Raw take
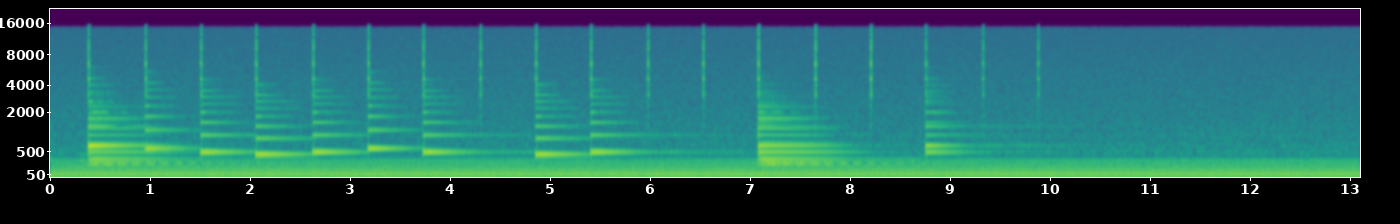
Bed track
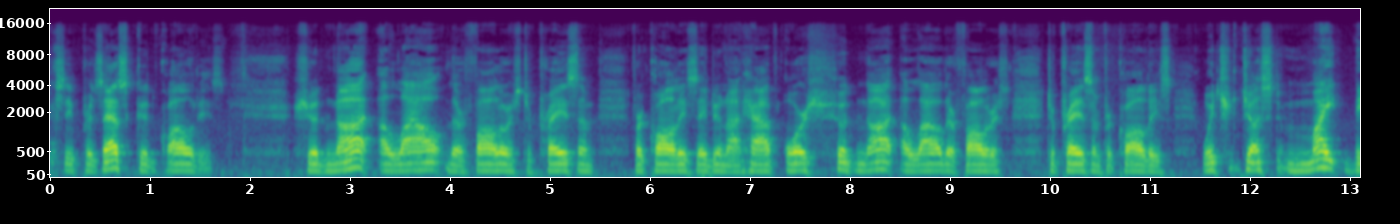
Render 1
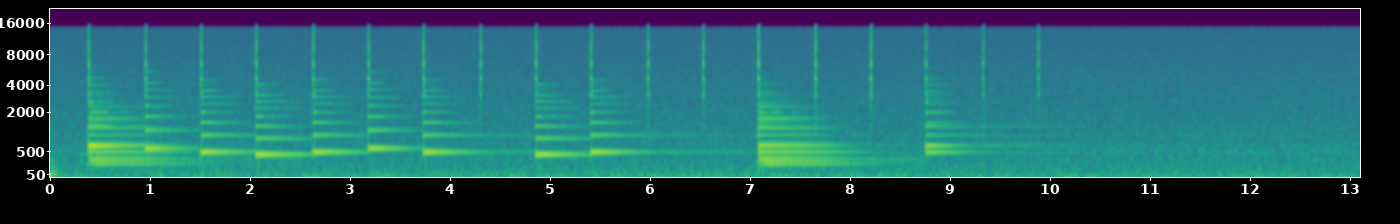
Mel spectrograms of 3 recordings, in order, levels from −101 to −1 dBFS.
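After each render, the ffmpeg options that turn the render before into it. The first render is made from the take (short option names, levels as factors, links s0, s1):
-af "bandreject=f=60:t=h:w=6,bandreject=f=120:t=h:w=6,bandreject=f=180:t=h:w=6,bandreject=f=240:t=h:w=6,bandreject=f=300:t=h:w=6,bandreject=f=360:t=h:w=6"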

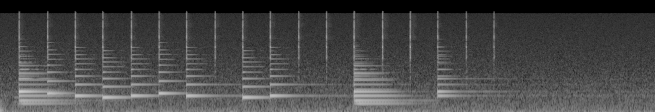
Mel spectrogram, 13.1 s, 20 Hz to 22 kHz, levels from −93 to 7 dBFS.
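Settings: -af "afftdn=nr=6:nf=-39"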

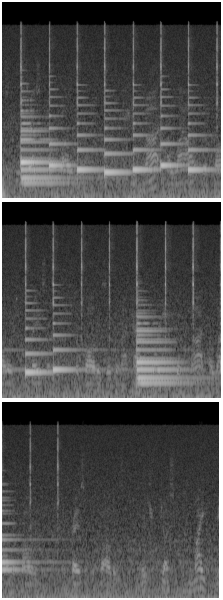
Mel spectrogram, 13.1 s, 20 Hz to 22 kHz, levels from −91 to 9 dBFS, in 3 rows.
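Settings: -filter_complex "[1:a]volume=0.15[s0];[0:a][s0]amix=inputs=2:normalize=0"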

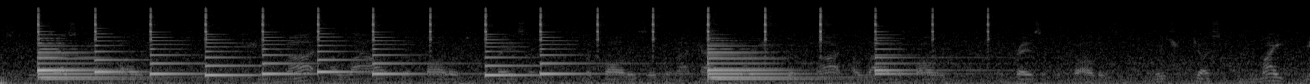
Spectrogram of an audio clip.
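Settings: -af "volume=0.355"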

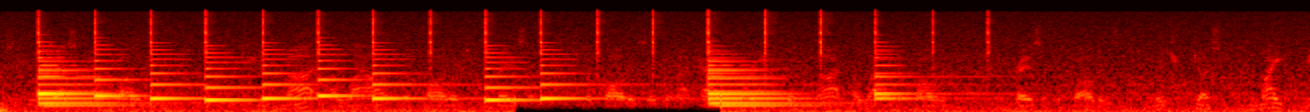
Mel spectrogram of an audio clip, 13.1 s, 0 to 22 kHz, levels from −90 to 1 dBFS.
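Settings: -filter_complex "[0:a]asettb=1/sr,asplit=3[s0][s1][s2];[s0]atrim=end=5.154[s3];[s1]atrim=start=5.15:end=7.21,asetpts=PTS-STARTPTS,afade=t=in:d=0.004:c=qsin,afade=t=out:st=2.056:d=0.004:c=qsin,highpass=f=270:w=0.5412,highpass=f=270:w=1.3066[s4];[s2]atrim=start=7.206[s5];[s3][s4]acrossfade=d=0.004:c1=hsin:c2=qsin[s6];[s6][s5]acrossfade=d=0.004:c1=qsin:c2=hsin"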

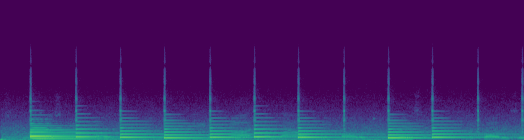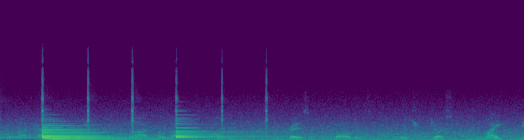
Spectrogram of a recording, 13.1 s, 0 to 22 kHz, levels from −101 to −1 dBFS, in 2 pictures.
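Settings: -af "lowpass=1600,adynamicequalizer=threshold=0.00631:dfrequency=470:dqfactor=0.88:tfrequency=470:tqfactor=0.88:attack=5:release=100:ratio=0.375:range=2:mode=cutabove:tftype=bell"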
